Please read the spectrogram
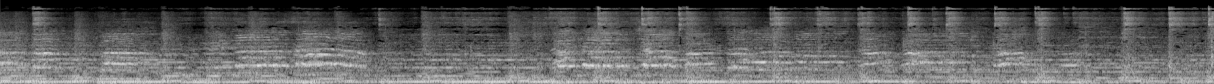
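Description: Live gospel praise music: group singing over a band, with tambourines jingling in time with the beat.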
